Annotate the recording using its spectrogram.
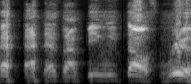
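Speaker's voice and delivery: ordinary delivery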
